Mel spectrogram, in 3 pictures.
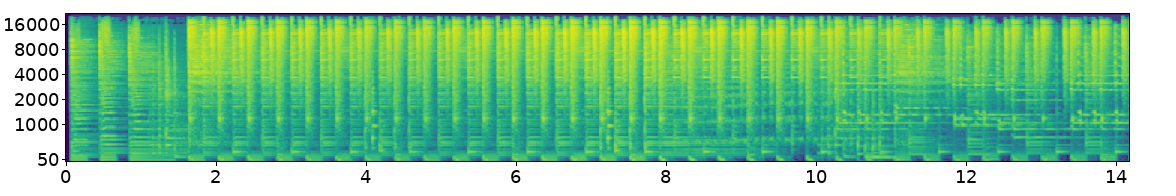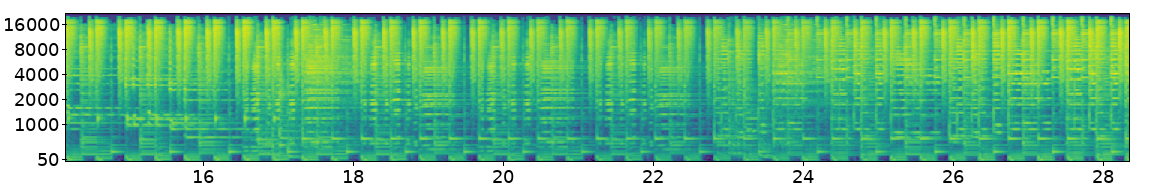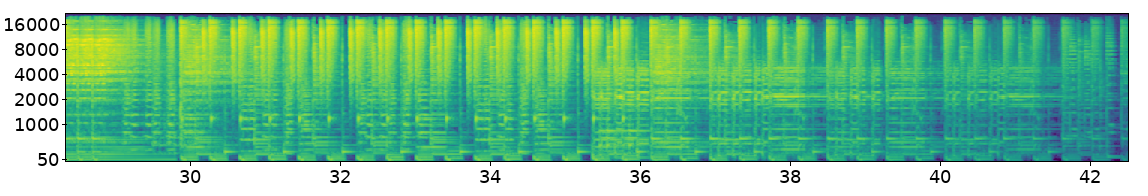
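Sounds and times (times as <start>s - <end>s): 
instrumental track at 153 BPM: 0.1s - 42.5s.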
